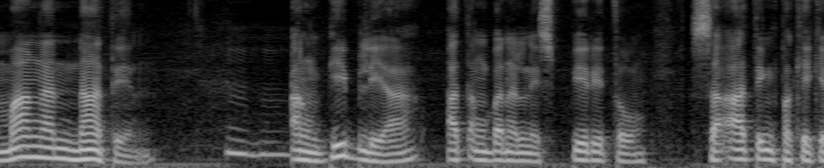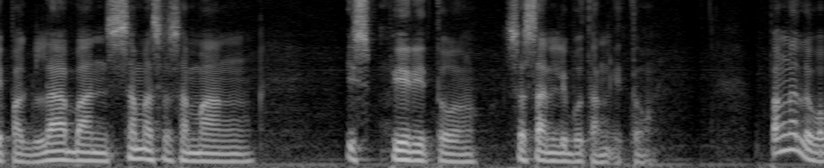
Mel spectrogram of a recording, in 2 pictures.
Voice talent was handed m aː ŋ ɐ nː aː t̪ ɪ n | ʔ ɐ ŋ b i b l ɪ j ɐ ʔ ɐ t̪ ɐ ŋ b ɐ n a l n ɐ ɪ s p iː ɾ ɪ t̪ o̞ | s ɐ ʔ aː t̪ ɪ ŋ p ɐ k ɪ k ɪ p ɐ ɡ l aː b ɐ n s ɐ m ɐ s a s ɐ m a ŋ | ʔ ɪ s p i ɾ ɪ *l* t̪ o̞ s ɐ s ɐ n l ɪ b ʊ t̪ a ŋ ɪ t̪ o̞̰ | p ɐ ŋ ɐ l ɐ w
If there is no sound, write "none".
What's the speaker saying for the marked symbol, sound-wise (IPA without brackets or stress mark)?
none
